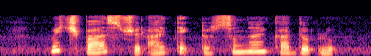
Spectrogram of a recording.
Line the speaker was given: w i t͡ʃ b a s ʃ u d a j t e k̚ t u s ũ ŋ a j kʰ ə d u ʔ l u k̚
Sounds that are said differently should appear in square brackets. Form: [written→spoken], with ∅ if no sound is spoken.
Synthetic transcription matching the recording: w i t͡ʃ b a s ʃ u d a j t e k̚ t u s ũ ŋ a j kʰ [ə→a] d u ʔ l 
